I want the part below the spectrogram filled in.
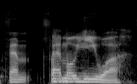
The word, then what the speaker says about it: Famuyiwa: Famuyiwa. – Famuyiwa.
